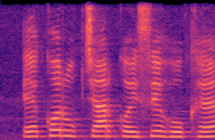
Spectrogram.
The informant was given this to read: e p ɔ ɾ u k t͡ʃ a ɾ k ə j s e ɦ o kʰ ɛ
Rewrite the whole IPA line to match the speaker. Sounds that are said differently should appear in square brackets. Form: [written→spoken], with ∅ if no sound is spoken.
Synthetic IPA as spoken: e [p→k] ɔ ɾ u [k→p] t͡ʃ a ɾ k ə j s e ɦ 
